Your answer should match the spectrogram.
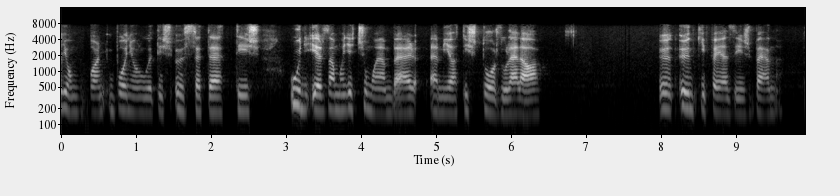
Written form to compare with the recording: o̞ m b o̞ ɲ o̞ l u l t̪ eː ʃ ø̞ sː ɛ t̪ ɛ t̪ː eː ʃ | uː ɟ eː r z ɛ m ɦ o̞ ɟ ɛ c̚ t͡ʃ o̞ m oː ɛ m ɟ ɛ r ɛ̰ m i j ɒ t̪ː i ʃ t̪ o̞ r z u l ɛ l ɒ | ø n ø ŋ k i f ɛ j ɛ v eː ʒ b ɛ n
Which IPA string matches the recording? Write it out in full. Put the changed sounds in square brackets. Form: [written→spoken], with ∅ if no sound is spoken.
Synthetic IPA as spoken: o̞ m b o̞ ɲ o̞ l u l t̪ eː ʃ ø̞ sː ɛ t̪ ɛ t̪ː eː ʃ | uː ɟ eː r z ɛ m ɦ o̞ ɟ ɛ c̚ t͡ʃ o̞ m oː ɛ m [ɟ→b] ɛ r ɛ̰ m i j ɒ t̪ː i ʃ t̪ o̞ r z u l ɛ l ɒ | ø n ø ŋ k i f ɛ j ɛ [v→z] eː ʒ b ɛ n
